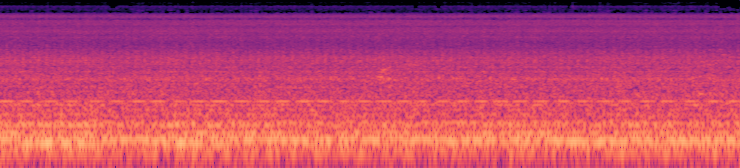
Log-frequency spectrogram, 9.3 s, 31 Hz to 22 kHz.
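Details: 1966 Pontiac GTO convertible V8: deep steady rumble with an even low beat, no knocks, misses or ticks; engine sounds healthy and smooth.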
